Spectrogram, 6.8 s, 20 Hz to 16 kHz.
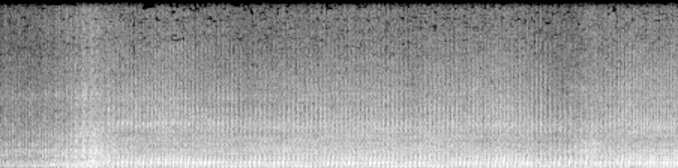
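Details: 2002 VW Golf GT 1.9 TDI PD150 (ARL) diesel: rapid hard knocking over the engine note when accelerating, fine at idle, starting only after about 5 minutes of driving; cause unknown.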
